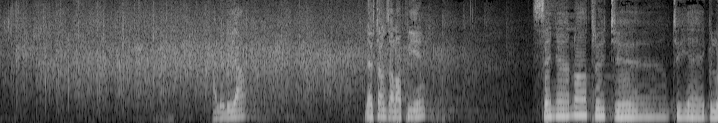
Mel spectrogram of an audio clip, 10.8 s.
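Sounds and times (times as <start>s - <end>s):
church congregation applauding for the Lord Jesus: 0.0s - 7.8s
speech: 3.2s - 3.8s, 5.5s - 6.6s, 8.0s - 10.7s.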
